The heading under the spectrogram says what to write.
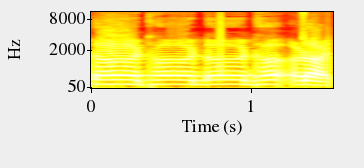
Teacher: इनको जब हम बोलते हैं तो हमारी जीभ मूर्धा में जाकर सटती है, ठीक है, ट ठ ड ढ अड़, इसलिए हम इसे क्या से कहेंगे, मूर्धन्य कहेंगे।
